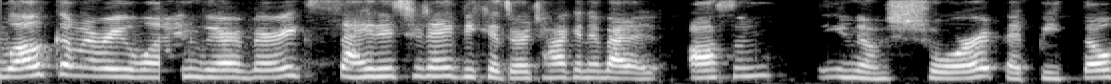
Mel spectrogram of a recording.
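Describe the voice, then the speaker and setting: A woman's voice: fairly high pitch, darkish tone, no echo. A woman in her late twenties hosting a casual interview, bubbly, laughing often and talking with lots of fillers. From Colombian and Mexican heritage. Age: 20s. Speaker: host.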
